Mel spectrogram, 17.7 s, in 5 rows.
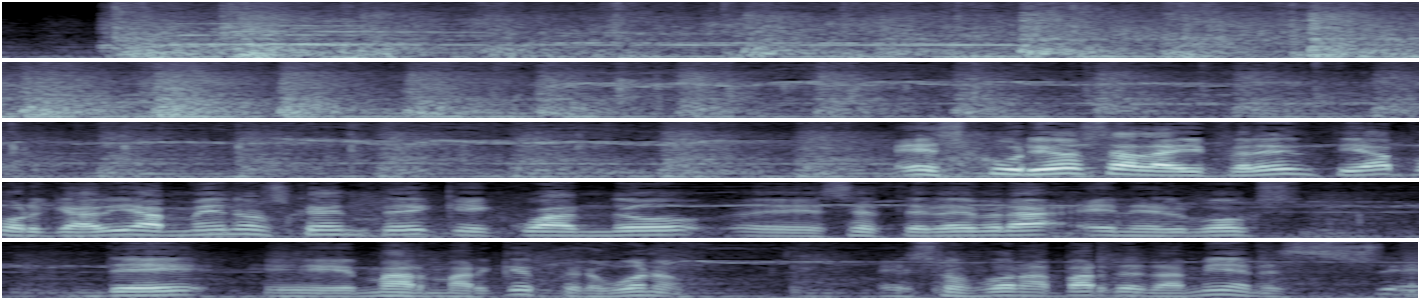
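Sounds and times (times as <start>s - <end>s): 
crowd cheering: 0.2s - 17.7s
drum beats in a pit box celebration: 0.3s - 17.7s
high whistle-like tones: 4.8s - 17.7s
speech: 9.4s - 17.7s.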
